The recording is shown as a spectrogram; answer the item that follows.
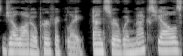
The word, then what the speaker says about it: gelato: It starts like the word jelly, G, then the middle part gets all the stress and power, and the A sounds like ha, la. Finally, it ends with a simple to, gelato. If you stress the first part and say gelato, it sounds unnatural. Lean into that middle sound.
